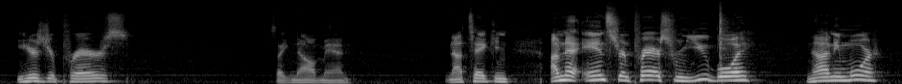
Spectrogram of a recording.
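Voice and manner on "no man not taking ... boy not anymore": put-on plain Southern-accented delivery. Joking that God no longer answers someone's prayers, the speaker voices God in a southern accent. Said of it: "I don't know why God sounds southern".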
